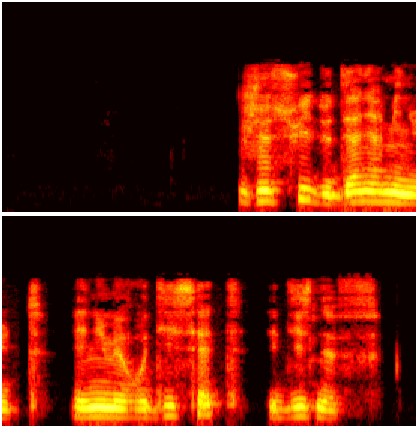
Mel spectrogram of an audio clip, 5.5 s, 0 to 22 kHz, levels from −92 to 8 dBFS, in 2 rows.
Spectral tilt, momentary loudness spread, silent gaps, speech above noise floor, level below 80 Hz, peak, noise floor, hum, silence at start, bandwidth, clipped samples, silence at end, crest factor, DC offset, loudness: -4 dB/octave; 16 LU; none; 68 dB; -60 dBFS; -2 dBFS; -86 dBFS; none; 1.6 s; 7.6 kHz; under 0.1%; 0.25 s; 18 dB; under 0.1%; -18 LUFS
